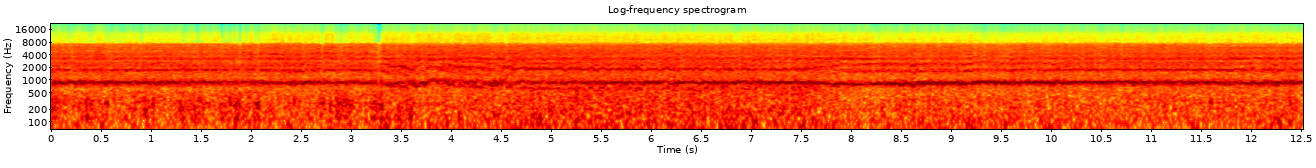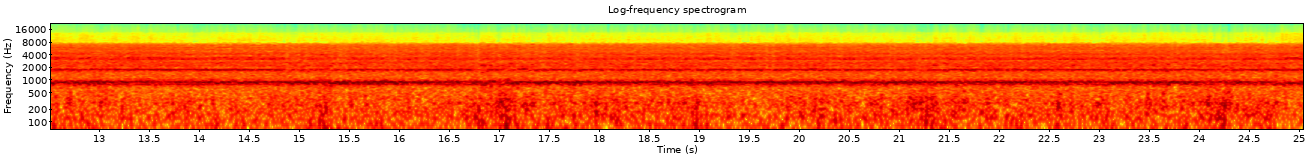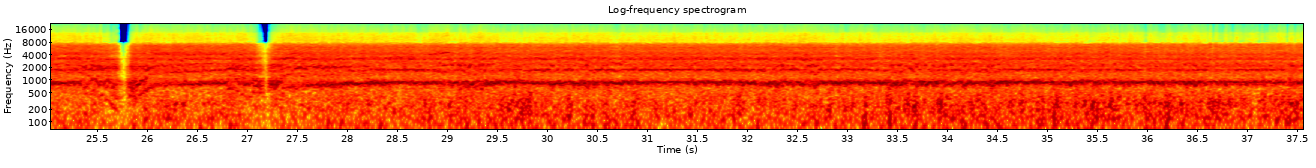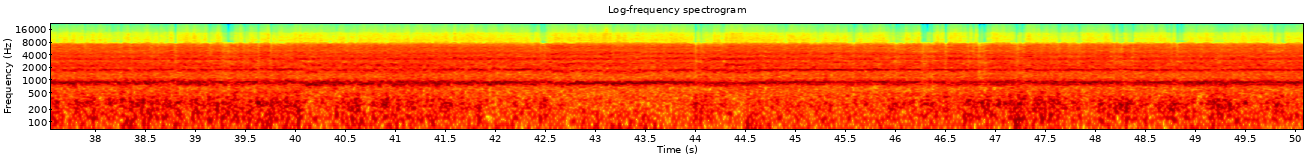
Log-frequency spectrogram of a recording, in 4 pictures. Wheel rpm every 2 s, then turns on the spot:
230, 220, 200, 200, 220, 230, 230, 230, 230, 240, 230, 230, 180, 140, 220, 230, 220, 230, 240, 230, 220, 220, 230, 230, 230.
none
